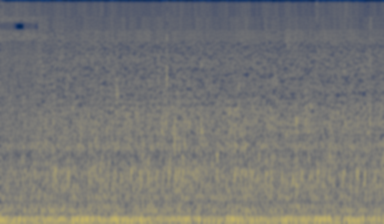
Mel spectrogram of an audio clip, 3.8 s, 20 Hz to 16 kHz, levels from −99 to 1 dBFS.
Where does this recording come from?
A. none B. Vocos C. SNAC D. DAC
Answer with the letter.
A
